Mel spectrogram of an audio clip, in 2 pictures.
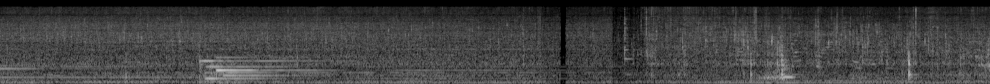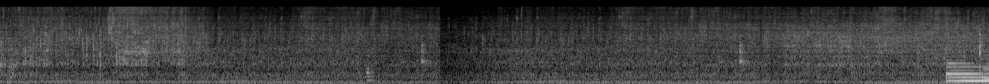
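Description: Beef pieces frying in hot oil in a pot, sizzling steadily, with a wooden spoon stirring and now and then knocking and scraping against the pot.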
